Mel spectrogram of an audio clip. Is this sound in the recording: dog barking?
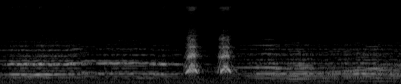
yes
